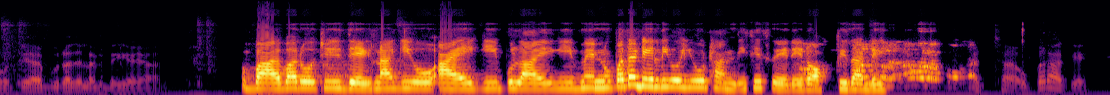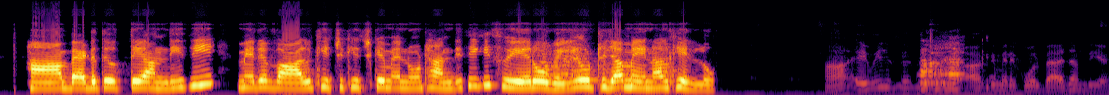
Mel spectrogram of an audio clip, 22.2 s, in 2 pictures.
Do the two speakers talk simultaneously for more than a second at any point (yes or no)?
no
